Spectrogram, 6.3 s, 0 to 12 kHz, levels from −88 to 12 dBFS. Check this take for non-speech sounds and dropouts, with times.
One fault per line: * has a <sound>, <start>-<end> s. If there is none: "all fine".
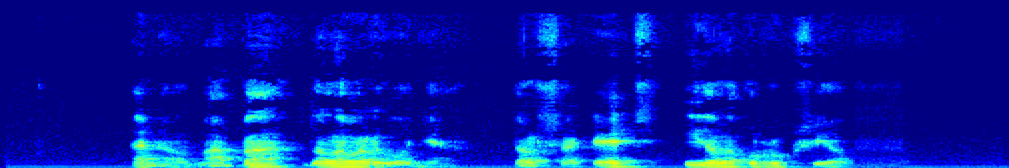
all fine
